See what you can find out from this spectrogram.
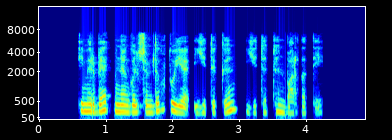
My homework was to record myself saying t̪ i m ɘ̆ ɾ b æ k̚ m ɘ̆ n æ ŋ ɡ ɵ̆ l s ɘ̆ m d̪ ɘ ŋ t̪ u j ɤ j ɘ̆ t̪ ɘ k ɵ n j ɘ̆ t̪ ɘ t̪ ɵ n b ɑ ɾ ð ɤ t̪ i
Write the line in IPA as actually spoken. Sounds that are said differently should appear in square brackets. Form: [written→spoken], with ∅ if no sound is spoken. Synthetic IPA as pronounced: t̪ i m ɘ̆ ɾ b æ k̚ m ɘ̆ n æ ŋ ɡ ɵ̆ l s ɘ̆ m d̪ ɘ ŋ t̪ u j ɤ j ɘ̆ t̪ ɘ k ɵ n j ɘ̆ t̪ ɘ t̪ ɵ n b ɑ ɾ ð ɤ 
